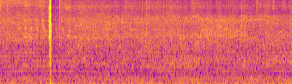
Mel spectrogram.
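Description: Baitcasting reel cranked during a lure retrieve, with a steady low hum underneath and one sharp click about three-quarters of a second in.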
